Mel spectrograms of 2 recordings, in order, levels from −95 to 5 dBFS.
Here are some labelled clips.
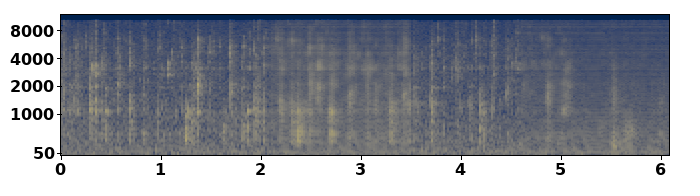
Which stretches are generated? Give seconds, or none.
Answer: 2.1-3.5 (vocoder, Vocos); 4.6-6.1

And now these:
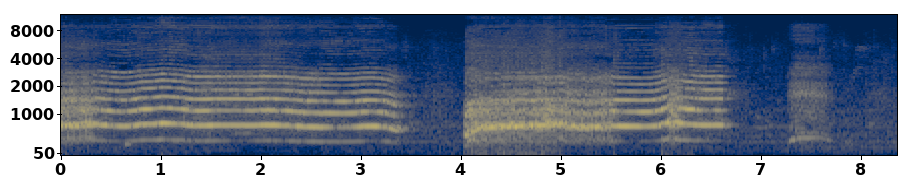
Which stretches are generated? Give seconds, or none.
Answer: 1.5-2.6 (codec, SNAC)

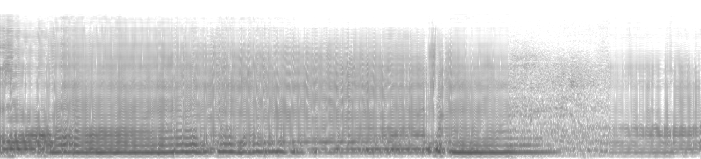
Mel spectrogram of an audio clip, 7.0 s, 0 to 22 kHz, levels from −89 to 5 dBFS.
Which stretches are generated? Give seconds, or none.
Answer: 0.0-5.1 (vocoder, BigVGAN v2); 6.1-7.0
